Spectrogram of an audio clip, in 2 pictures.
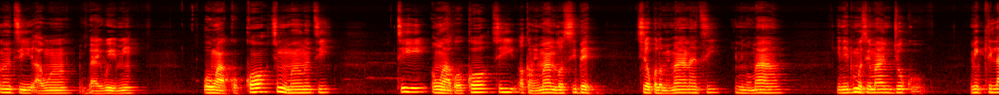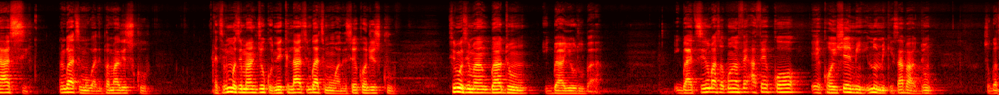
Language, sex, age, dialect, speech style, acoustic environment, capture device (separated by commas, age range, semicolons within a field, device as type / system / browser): Yoruba, male, 18-24, Nigeria - Ibadan, anxious; happy, silence, mobile / Linux / Chrome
